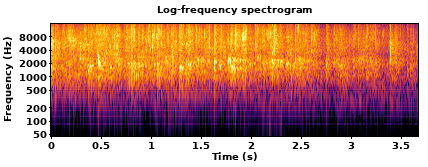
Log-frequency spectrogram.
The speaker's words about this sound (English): Can we give Jesus a clap offering of praise?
